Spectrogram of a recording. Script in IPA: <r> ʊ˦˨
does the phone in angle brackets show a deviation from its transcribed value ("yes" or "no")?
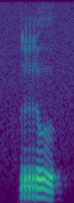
no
